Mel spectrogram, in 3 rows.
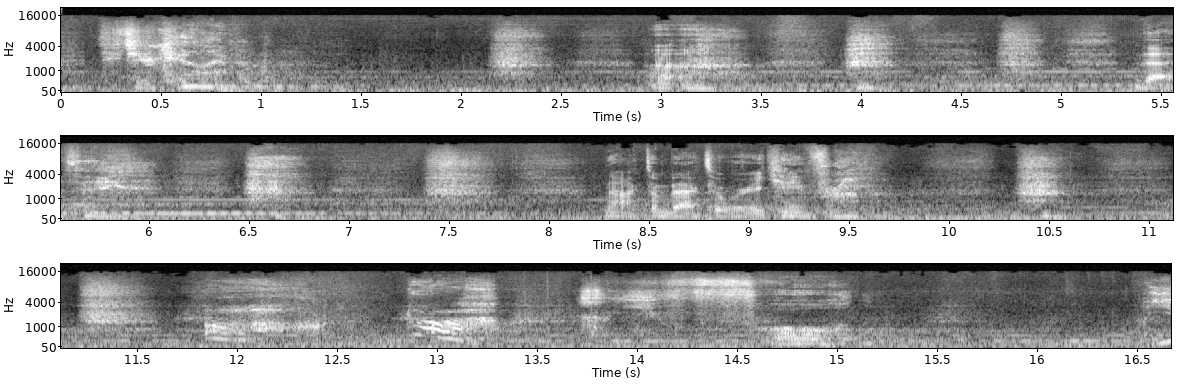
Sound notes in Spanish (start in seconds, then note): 4.4 Respirando profundamente; 9.6 Respirando profundamente; 12.8 Gruñidos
